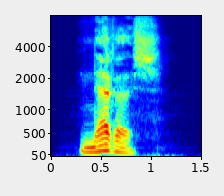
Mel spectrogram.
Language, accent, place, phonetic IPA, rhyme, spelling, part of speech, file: German, Germany, Berlin, [ˈnɛʁɪʃ], -ɛʁɪʃ, närrisch, adjective, De-närrisch.ogg
- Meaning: 1. silly, crazy, strange (of ideas, dreams, people, etc.) 2. having to do with German carnival (Fasching)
